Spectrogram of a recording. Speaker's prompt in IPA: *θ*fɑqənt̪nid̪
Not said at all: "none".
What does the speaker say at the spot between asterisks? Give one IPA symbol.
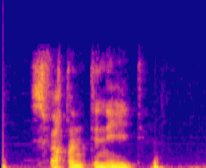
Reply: s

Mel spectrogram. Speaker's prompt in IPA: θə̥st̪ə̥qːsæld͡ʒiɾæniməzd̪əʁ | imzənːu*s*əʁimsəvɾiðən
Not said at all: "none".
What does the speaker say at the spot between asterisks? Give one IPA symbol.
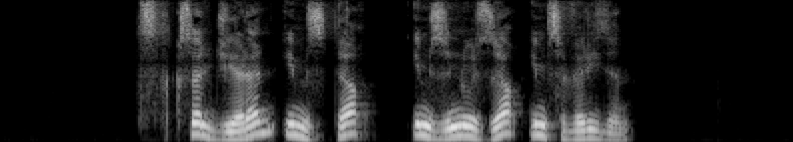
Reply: z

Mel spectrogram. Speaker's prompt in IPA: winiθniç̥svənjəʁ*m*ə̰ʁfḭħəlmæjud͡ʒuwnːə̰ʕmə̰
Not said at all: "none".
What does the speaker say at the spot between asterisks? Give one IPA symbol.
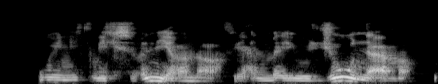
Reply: n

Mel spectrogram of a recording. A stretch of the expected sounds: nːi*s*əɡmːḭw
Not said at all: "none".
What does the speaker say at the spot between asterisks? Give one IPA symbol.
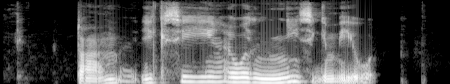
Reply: s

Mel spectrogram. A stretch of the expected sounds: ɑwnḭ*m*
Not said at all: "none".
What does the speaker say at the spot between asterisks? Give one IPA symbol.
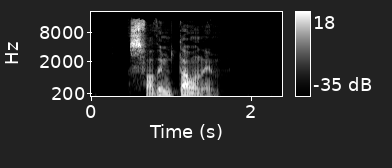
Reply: m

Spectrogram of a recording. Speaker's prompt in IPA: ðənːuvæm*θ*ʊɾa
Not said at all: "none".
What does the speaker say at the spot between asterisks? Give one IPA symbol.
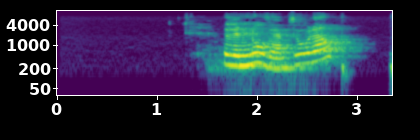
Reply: θ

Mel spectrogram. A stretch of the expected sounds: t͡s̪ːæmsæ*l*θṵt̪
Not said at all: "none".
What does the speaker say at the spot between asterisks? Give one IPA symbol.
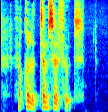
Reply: l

